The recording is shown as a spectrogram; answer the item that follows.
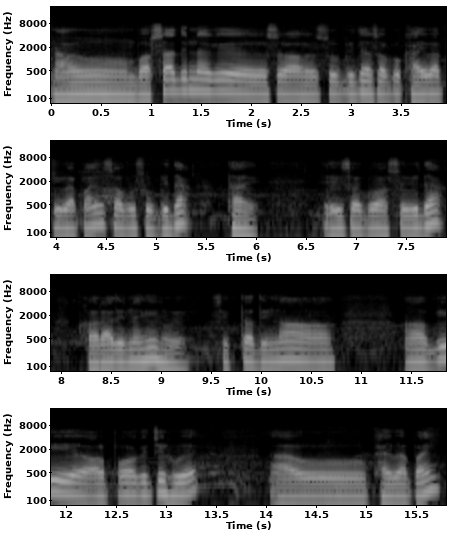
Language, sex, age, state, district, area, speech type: Odia, male, 18-30, Odisha, Kendujhar, urban, spontaneous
